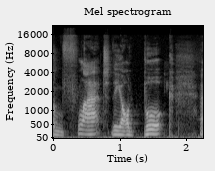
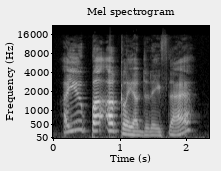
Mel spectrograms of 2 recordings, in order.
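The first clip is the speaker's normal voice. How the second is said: loud, sing-song, put-on little girl voice; 2 semitones higher, 5 dB louder than usual. Voicing a little girl who refuses a candle: acting as a little girl. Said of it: "She says".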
